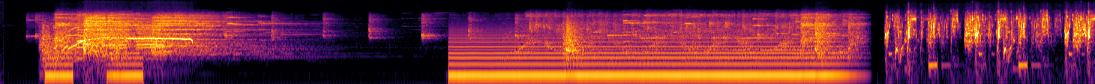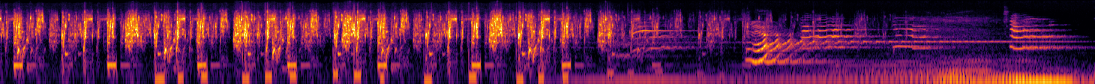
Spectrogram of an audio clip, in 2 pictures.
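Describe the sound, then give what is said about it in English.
A radiophonic experimental electronic piece made with metronomes and tape loops: layered sustained tones give way to steady, rapid metronome ticking over repeating tape loops, loud and continuous throughout, with no voices. “metrophones and tape loops. This is a piece composed by Denise McDermott.”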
